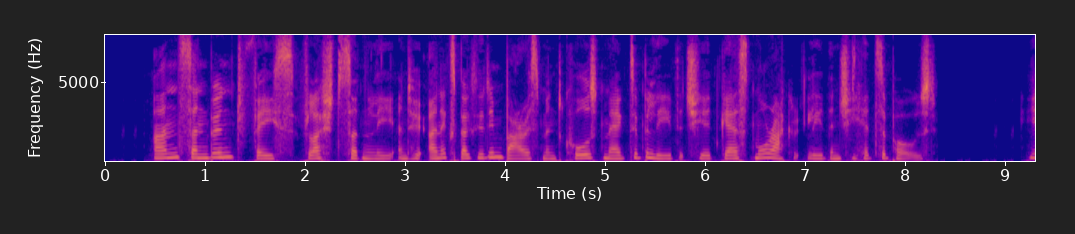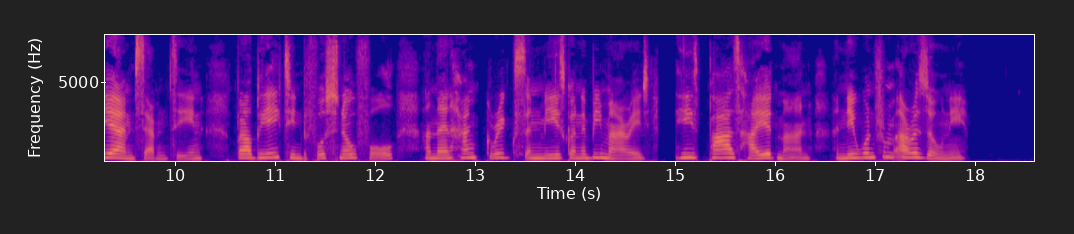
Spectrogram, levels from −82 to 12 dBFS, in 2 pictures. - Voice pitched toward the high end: Yes, high, 225 Hz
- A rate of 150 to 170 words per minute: Yes, average, 165 wpm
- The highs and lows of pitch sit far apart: No, average, 3.6 semitones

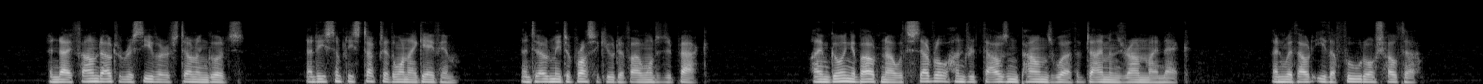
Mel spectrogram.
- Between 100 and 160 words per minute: No, fast, 205 wpm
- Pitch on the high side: No, low, 115 Hz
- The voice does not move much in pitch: Yes, narrow, 2.3 semitones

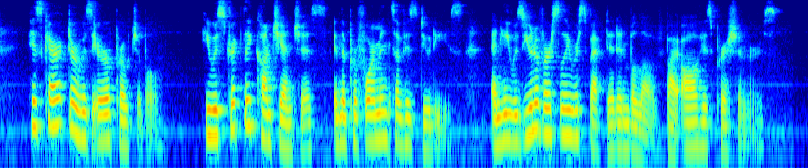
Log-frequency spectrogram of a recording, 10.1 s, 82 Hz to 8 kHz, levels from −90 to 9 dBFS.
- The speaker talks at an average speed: Yes, average, 150 wpm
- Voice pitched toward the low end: No, medium, 175 Hz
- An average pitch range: No, wide, 6.3 semitones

